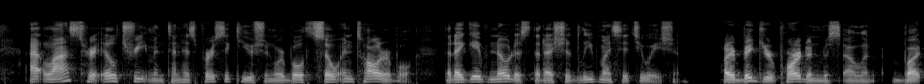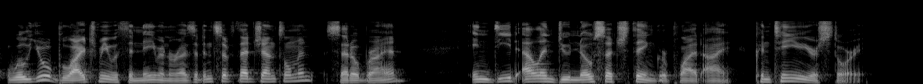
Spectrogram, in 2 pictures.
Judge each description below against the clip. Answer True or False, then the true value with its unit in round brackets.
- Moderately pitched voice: False (115 Hz)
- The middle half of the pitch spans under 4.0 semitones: False (5.1 semitones)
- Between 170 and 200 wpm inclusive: True (175 wpm)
